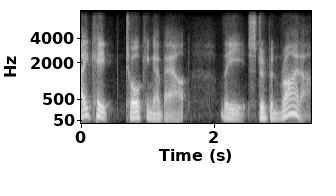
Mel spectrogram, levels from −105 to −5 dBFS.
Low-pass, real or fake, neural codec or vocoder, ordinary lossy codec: 7.2 kHz; fake; codec, 16 kHz, about 1 kbps, DyCAST, with the encoder's durations; Opus, 16 kbps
